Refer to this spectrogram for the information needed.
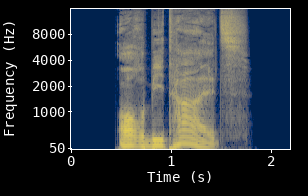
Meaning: genitive singular of Orbital
- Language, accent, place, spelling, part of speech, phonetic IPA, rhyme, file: German, Germany, Berlin, Orbitals, noun, [ɔʁbiˈtaːls], -aːls, De-Orbitals.ogg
